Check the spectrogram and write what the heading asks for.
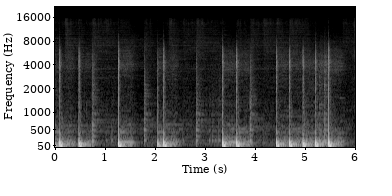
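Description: Recorded kick drum track played back through a digital mixer's noise gate, with the snare drum track mixed in as a reference. The irregular hits each die away to near silence before the next, and the gate sounds pretty good but is holding each hit a little too long.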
